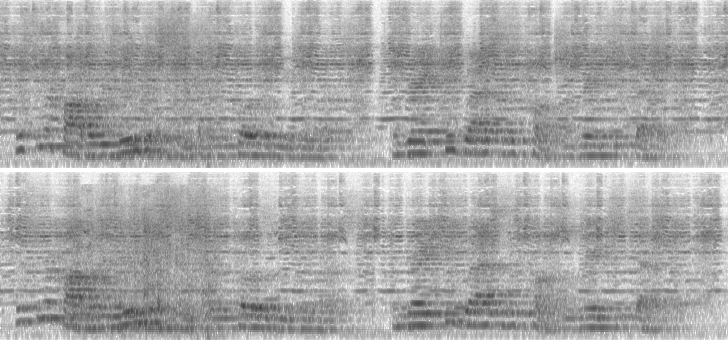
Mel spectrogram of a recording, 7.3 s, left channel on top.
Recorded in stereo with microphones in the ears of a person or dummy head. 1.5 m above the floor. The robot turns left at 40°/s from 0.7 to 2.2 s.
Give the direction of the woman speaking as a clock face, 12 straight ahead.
8 o'clock.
